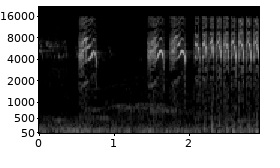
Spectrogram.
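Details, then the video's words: Sogon in vigorous song: two high swooping whistled notes, a pause, two more, then a fast regular burst of about nine piercing staccato notes, with a soft hum underneath. "SOGON GACOR NEMBAK NGALAS"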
